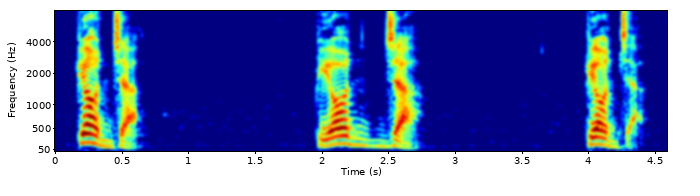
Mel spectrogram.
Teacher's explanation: The accent on O. And pay attention to this double consonant sound. Is a little strong.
